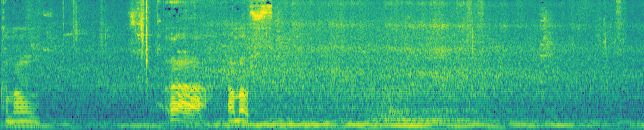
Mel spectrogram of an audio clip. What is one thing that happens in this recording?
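A plastic recoil starter pulley rattles and clicks as it is turned by hand.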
